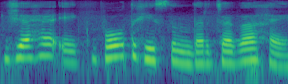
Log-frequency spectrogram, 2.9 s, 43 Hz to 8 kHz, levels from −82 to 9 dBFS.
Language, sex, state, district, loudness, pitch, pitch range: Hindi, female, Punjab, Fazilka, -15 LUFS, 195 Hz, 165-225 Hz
